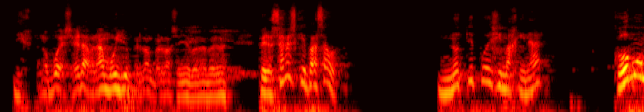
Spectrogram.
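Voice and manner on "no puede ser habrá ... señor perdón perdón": low, quick repentant murmur; hushed apology. Retold or imitated. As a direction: beg forgiveness under your breath. Retelling his repentant prayer after swearing. (disculpa arrepentida, baja y murmurada)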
